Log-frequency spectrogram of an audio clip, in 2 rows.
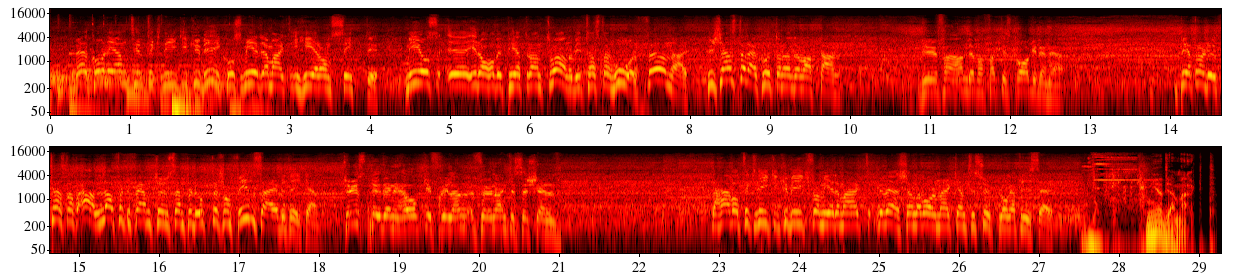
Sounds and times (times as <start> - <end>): Speech: 0.2 - 9.9, 10.8 - 12.7, 14.1 - 21.0, 22.9 - 27.2, 28.3 - 29.2.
